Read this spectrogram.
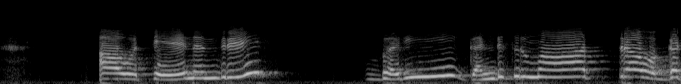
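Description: A young woman sings a melody.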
